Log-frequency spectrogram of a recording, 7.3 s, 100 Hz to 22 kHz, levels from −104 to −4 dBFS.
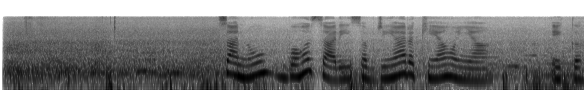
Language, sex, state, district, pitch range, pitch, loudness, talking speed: Punjabi, female, Punjab, Kapurthala, 210-295 Hz, 230 Hz, -15 LUFS, 55 wpm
